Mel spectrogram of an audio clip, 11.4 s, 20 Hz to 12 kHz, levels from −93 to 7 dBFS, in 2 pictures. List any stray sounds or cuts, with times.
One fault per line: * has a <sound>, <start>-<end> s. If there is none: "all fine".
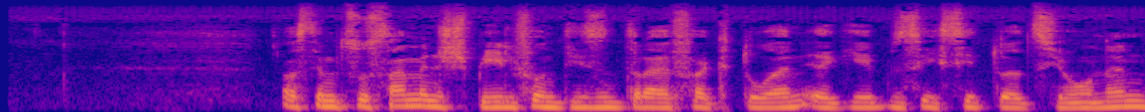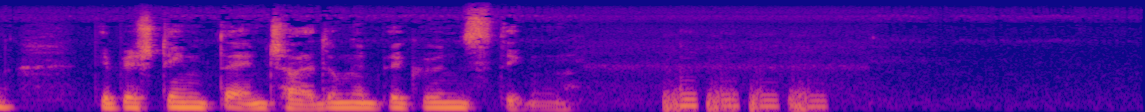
* has a laugh, 9.0-9.9 s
